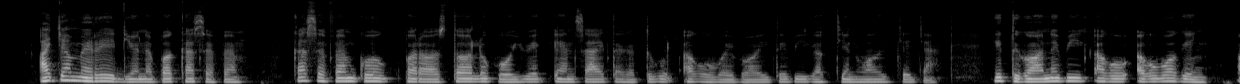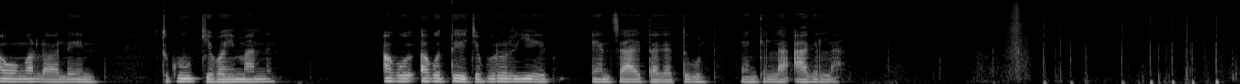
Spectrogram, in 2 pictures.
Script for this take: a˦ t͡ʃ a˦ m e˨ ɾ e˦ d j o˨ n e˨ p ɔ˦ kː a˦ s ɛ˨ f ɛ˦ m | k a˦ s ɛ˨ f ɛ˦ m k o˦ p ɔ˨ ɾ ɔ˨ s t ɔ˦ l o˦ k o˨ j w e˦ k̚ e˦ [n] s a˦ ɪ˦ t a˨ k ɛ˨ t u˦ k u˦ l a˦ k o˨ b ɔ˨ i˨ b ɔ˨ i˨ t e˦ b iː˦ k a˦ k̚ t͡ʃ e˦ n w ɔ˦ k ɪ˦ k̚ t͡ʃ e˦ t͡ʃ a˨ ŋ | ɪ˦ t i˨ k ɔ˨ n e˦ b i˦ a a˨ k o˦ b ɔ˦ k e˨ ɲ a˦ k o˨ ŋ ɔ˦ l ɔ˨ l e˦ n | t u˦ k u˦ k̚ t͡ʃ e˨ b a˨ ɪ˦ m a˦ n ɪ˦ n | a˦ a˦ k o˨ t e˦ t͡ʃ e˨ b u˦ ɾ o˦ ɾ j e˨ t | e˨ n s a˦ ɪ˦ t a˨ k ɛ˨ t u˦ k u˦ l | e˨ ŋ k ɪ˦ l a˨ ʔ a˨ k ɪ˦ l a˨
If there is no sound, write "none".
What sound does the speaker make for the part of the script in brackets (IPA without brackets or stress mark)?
n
